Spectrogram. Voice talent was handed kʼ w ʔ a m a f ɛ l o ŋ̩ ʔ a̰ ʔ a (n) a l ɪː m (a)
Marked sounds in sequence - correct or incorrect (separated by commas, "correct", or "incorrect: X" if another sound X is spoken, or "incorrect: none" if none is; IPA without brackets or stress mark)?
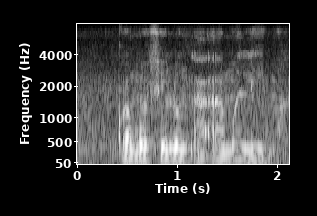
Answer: incorrect: m, correct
